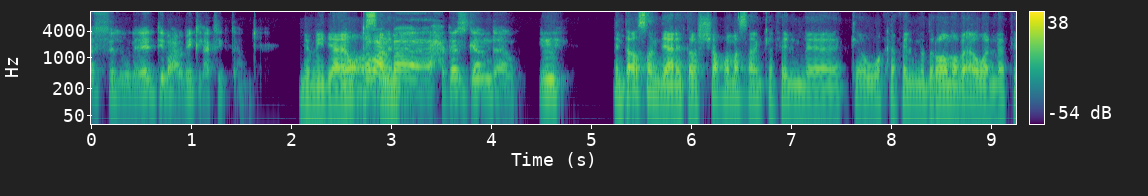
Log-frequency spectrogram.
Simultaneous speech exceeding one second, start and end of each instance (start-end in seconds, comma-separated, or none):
none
